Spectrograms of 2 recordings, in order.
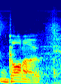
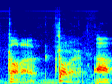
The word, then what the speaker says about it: Godot: patrick stewart pronounced it we're not actually sure which one's the official pronunciation but we're australians and we're founders of patrick stewart and mckellen so we're going to go with godo gotto you pronounce it however you want all right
